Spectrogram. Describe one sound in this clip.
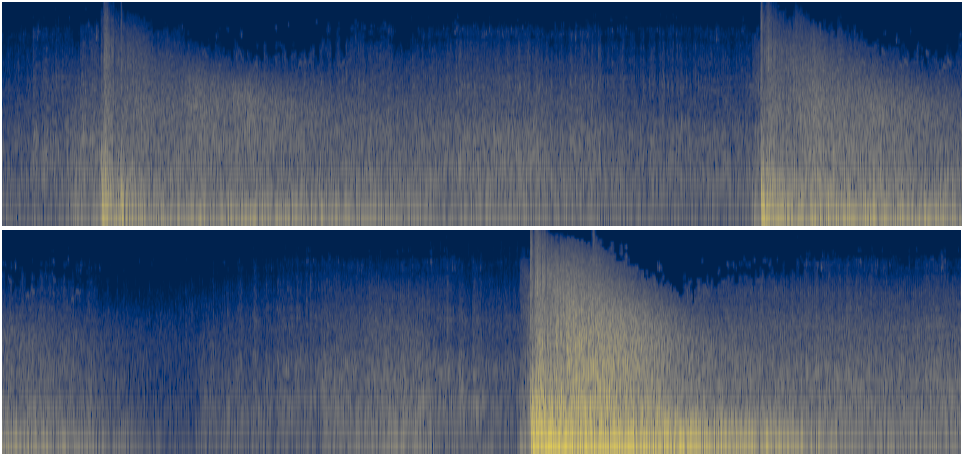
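A tank cannon fires with loud booms that rumble away.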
